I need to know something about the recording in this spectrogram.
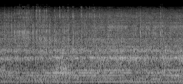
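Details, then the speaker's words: Kenmore Elite HE3T washer after repair of a no-drain, no-spin fault: steady whirring pump hum with rushing water and no knocking or grinding; now draining and spinning normally. "but we couldn't get it to drain and spin and now it is draining with spinning so that's a good sign"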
